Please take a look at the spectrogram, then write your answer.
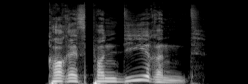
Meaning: present participle of korrespondieren
- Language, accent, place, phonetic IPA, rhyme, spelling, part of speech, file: German, Germany, Berlin, [kɔʁɛspɔnˈdiːʁənt], -iːʁənt, korrespondierend, verb, De-korrespondierend.ogg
